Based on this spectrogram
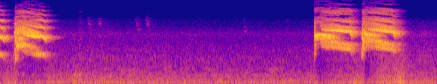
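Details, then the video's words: One harsh parrot squawk opens, then a long silence before a paired burst of loud raspy screeches near the end. "#parrot🦜🦜🥰 #calling sound"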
